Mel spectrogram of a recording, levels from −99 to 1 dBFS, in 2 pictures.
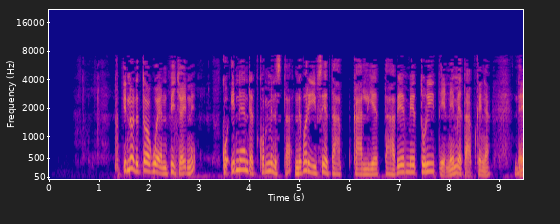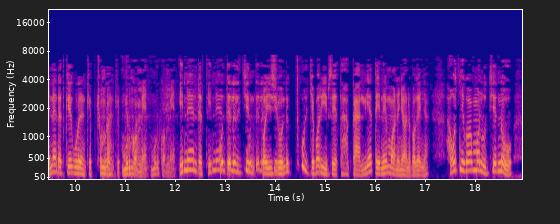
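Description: The whole clip has that watery, swirly top end with a dulled treble. That's MP3 compression, likely at a starved rate around 32 kbps, zeroing weak frequency lines frame to frame.

At 1.45, 8.48 and 14.40 s you get pre-echo: a hiss lasting 46, 39 and 27 ms, about 19, 15 and 24 dB up, smearing each attack because the encoder never switched to short blocks.

From 10.60 to 14.16 s there's a doubled audio track, likely a second capture path, with a dry copy roughly half a second behind and a few dB quieter that starts and stops abruptly.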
